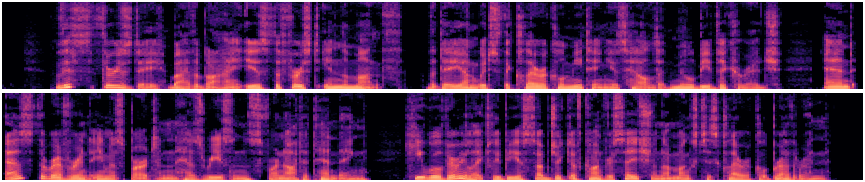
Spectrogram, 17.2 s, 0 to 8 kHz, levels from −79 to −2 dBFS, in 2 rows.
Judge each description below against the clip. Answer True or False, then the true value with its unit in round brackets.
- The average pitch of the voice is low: True (100 Hz)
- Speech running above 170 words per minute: False (165 wpm)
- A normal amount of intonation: False (5.9 semitones)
